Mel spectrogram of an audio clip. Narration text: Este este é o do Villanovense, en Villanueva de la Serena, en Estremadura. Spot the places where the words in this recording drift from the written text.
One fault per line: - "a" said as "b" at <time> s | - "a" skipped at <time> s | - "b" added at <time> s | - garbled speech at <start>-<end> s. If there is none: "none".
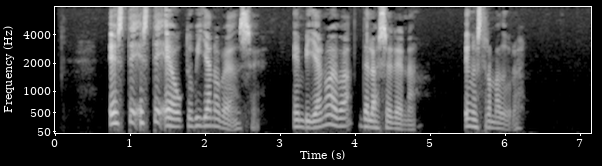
none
